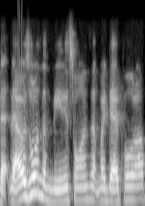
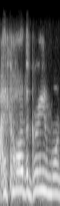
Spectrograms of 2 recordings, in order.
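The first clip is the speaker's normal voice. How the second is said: put-on shout, high and ringing; 9 semitones higher than usual. Retelling being super young and grabbing for a Play-Doh donut, retelling a yell. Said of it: "I even yelled".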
